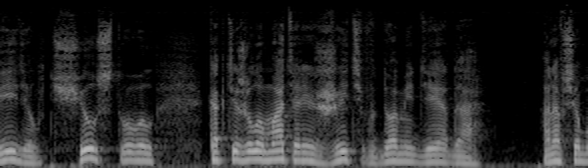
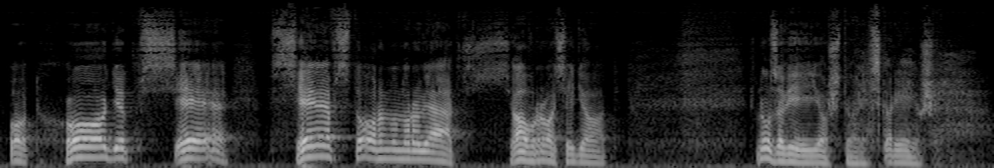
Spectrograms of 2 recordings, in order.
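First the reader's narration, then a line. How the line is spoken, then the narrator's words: Loud angry speech. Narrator (Russian): сказав громко, сердито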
